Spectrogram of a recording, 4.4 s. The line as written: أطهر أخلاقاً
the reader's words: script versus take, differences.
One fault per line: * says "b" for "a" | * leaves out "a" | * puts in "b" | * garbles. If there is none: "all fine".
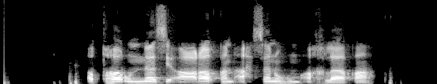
* puts in "الناس أعراقاً أحسنهم"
